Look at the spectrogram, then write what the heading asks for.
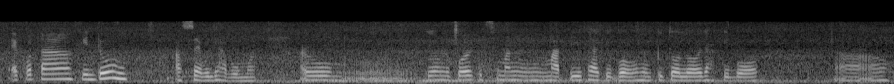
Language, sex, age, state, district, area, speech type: Assamese, female, 45-60, Assam, Nagaon, rural, spontaneous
